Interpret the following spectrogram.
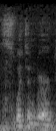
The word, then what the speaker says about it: Swittenberg: Swittenberg, just like it's spelled.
